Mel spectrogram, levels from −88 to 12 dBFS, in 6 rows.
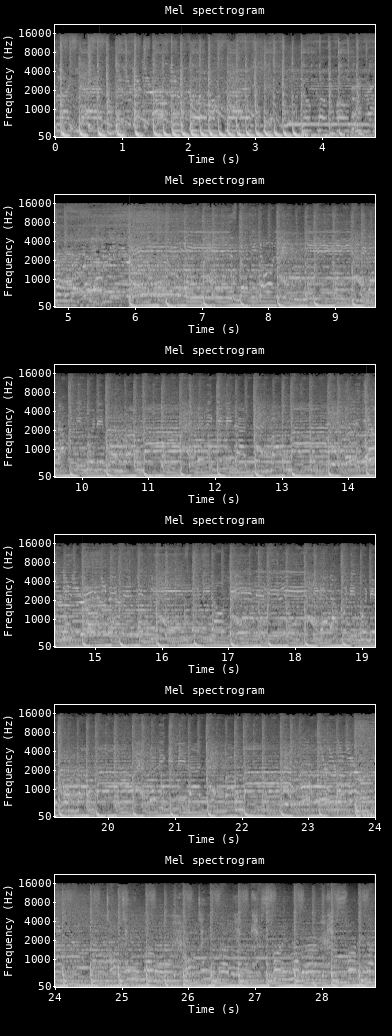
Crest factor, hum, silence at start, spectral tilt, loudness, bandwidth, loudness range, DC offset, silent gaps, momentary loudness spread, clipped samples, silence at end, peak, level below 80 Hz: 12 dB; none; 0 s; -4 dB/octave; -13 LUFS; 16.5 kHz; 3 LU; under 0.1%; none; 4 LU; under 0.1%; 0 s; 0 dBFS; -18 dBFS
